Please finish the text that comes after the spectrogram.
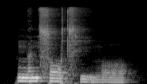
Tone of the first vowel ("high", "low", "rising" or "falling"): high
